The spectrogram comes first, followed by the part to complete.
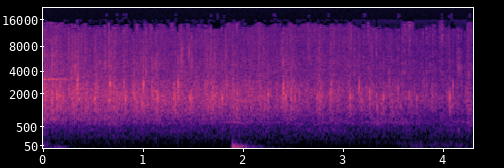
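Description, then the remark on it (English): An audience applauds steadily, a dense, even patter of many hands clapping that holds at a moderate level for the whole stretch, with no clear voices over it. “Clap, Chris.”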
